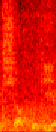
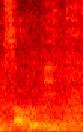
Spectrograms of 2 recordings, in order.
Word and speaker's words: Sabuti: Again, I'm not saying Shabuti, I'm saying Sabuti, because that's how the Hindu community in Goa pronounce it.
